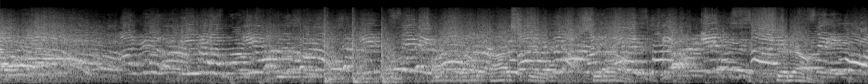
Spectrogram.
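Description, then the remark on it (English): A loud, agitated crowd shouts and talks over one another in city council chambers as a commissioner tries to address it, a dense, unbroken wall of overlapping voices that stays intense from start to finish. “as Commissioner … tried to address a typically impassioned crowd”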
